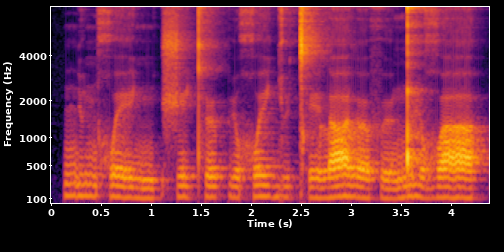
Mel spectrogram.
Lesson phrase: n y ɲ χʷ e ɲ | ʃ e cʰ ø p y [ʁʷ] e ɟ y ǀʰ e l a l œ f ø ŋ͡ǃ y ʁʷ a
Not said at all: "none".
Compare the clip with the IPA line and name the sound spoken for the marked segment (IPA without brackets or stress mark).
χʷ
